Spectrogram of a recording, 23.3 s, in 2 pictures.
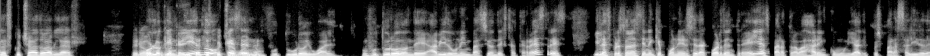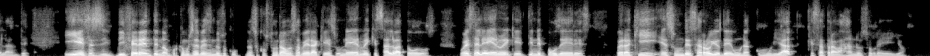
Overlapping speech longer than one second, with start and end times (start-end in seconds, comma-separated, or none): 1.8-3.3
